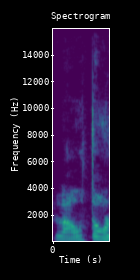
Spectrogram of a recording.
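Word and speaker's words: 劳动: Ini bacanya lao yang berarti buruh ya. Oke. Tong ya, ya lao tong lengkapnya ya.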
